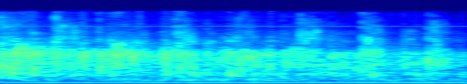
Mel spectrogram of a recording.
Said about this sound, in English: Give our media team a big hand clap right now. They're so awesome.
